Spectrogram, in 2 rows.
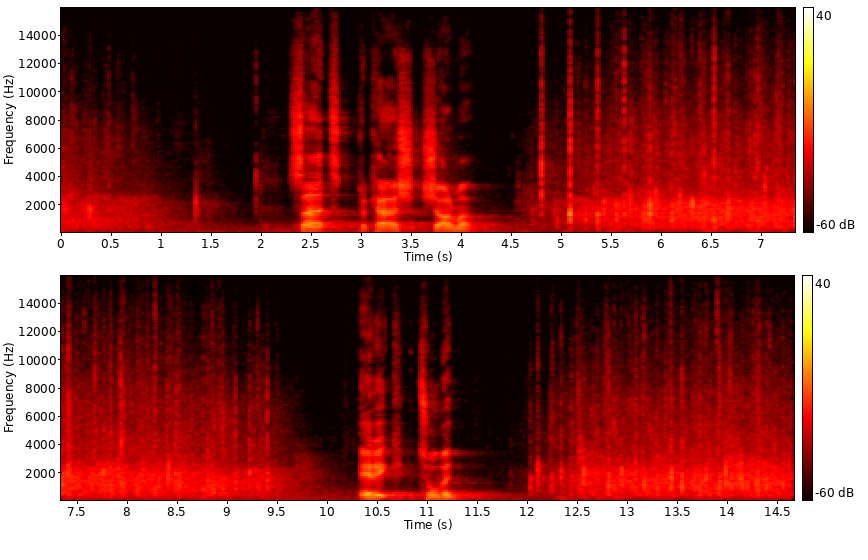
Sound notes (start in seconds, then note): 4.6 applause; 12.0 applause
